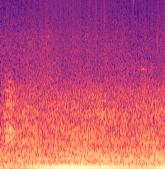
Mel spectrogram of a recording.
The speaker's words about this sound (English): So outer awareness, we could hear sound. There's a plane going by.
